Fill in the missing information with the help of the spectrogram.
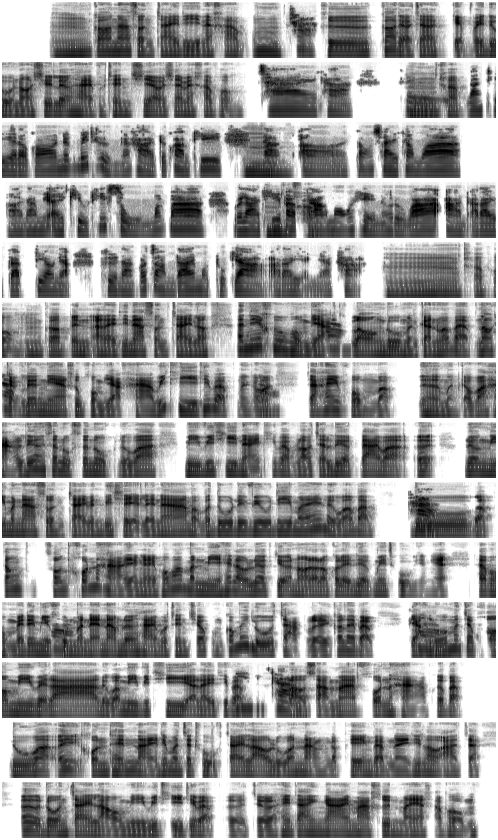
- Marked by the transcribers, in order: none
- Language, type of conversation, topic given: Thai, advice, คุณรู้สึกเบื่อและไม่รู้จะเลือกดูหรือฟังอะไรดีใช่ไหม?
